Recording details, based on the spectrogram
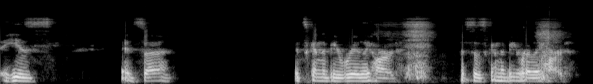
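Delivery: breaking up, halting voice, holding back tears. Speaking about someone who will stay in their hearts forever, holding back tears. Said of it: "I'm really trying not to cry".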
